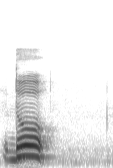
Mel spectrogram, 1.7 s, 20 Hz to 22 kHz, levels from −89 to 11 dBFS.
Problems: constant background noise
